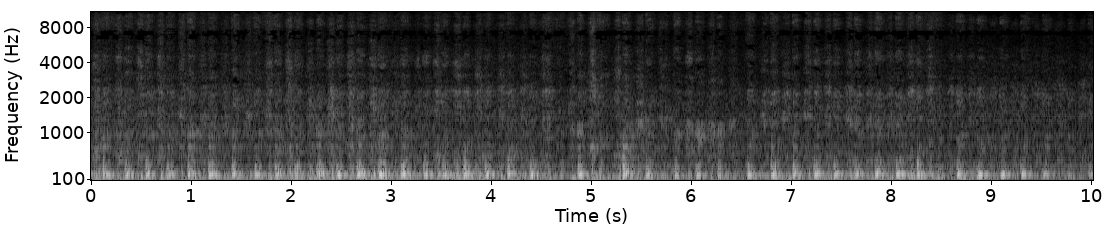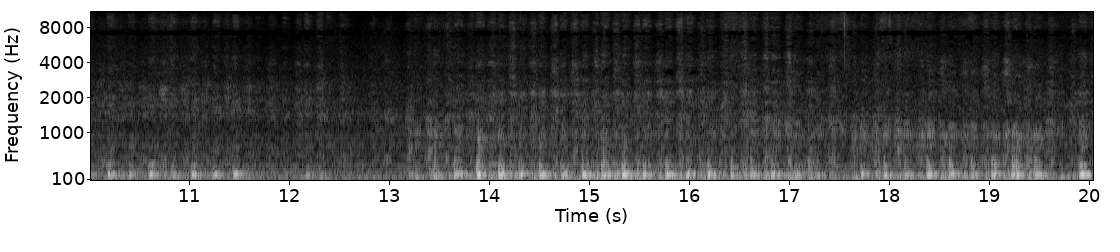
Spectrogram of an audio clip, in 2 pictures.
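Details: Chimpanzee Burrito, nearly recovered from a rattlesnake bite, laughing in play with his friend Jody at Chimpanzee Sanctuary Northwest: fast, low, breathy panting pulses in long rhythmic bouts, easing around the middle, then building again.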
